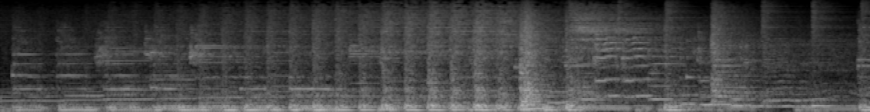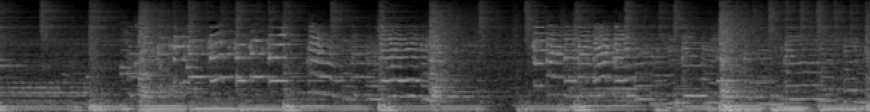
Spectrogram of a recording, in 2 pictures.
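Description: Live blues band playing: electric guitar leading over a Korg electric keyboard and a Sonor drum kit, with quick guitar note runs in the second half and a brief stop just before the last few seconds.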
